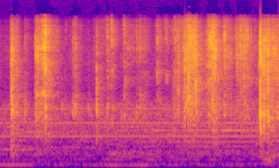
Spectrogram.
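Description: Cardboard box insert and plastic-bagged accessories being handled: scattered light clicks and rustles, with a sharper tap about four seconds in.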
